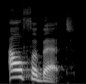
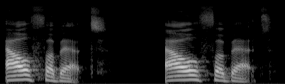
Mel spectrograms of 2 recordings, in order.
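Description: First: Said in the usual way. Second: Alphabet said slowly and loud, every syllable spelled out; slow model word. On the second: Shown as a demonstration. Teacher drills alphabet for students, slowly. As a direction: draw out alphabet for learners. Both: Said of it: "Now you say it".

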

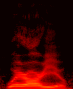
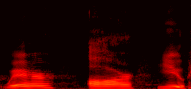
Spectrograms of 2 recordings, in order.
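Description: First: Said in the usual way. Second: "Where are you?" very slow, word by word; three separate words. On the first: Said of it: "doesn't come al-, across mad or angry". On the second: Retold or imitated. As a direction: set apart each word of "Where are you?", without anger. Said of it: "God asks three words".

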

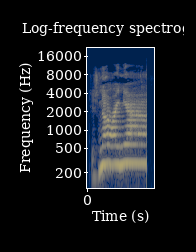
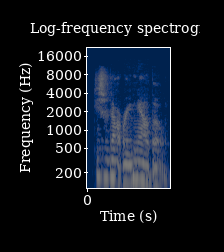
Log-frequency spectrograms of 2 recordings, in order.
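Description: First: Loud. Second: Murmured low and soft; quiet. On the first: Link snaps it aloud at himself. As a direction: burst out louder and higher, punching right. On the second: Link mutters it to himself, soft. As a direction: say it under your breath. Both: Acted. Same words said twice.

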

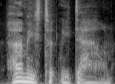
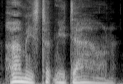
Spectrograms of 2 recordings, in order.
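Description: Both takes have the same delivery.

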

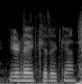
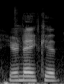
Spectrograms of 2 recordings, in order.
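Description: First: Deadpan and much softer, unimpressed; imitating the unimpressed partner in a flat, quiet voice. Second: Deadpan, softer imitation of the partner; mildly imitated partner, flat and unimpressed. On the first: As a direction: drop it quietly with no excitement. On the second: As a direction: say it totally unimpressed, a bit quieter. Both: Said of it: "in, like, a flat voice".

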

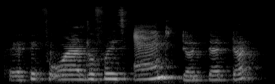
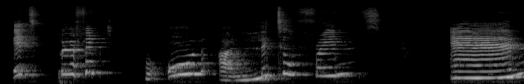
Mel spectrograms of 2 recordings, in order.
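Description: First: Said in the usual way. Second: High-pitched, delighted storybook voice; cheerful high character voice; happy agreement. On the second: Acted. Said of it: "Floppy agreed happily".

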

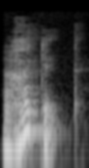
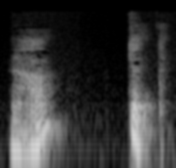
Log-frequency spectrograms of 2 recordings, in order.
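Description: First: Said in the usual way. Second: Raquette, slow, ra and quette apart; split into syllables. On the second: Shown as a demonstration. Teacher to pupils, Raquette broken into syllables. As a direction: beat out Raquette in two. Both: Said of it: "Je lève deux doigts pour raquette".

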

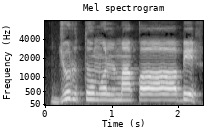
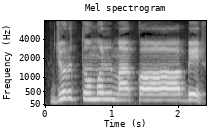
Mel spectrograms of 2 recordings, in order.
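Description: First: কবির ending on a thin, light r, slow chant; light ra recited. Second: জুর with a thick, heavy r, slow chant; heavy ra recited. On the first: Teacher shows students the light ra at the stop, slow recitation. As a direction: let the r of কবির come out light. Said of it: "এখানে পাতলা হবে". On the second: Teacher shows students where ra is heavy, slow recitation. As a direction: lean on জুর, making its r heavy. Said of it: "জুর এখানে কিন্তু মোটা". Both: Shown as a demonstration.

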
